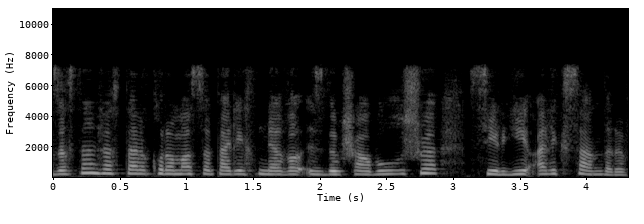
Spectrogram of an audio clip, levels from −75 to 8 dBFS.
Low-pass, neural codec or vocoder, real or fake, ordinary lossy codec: 7.2 kHz; codec, 16 kHz, 1.1 kbps, Voila-Tokenizer; fake; none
